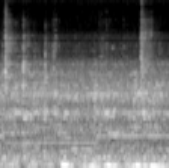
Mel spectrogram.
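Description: Train wheels knocking over rail joints and points as a diesel-hauled passenger train rolls through the station: irregular heavy low thuds with a few sharp clicks between them.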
